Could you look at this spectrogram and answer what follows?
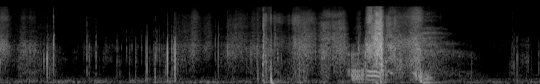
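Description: Rustling and knocking handling noise close to the phone's microphone, with a short voice-like sound about three and a half seconds in.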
